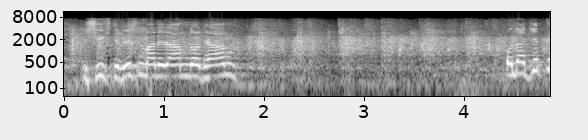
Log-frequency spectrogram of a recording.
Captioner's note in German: Beifall bei der SPD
